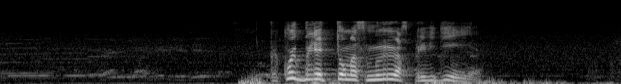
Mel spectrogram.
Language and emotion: Russian, angry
